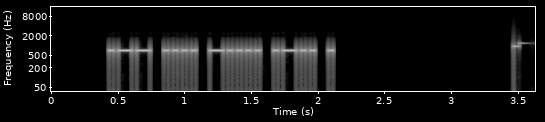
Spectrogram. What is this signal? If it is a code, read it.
Morse code, heard as a keyed tone, about 34 wpm, 700 Hz. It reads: WH6LE
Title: NA SOTA Chaser Callsigns 35wpm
